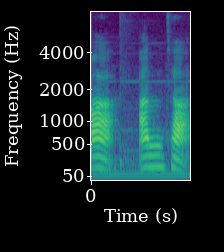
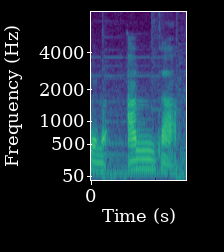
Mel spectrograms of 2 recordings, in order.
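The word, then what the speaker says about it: 앉다: อึน ฉืด นะ ครับ นิ อึน ฉืด ก็ คือ ออก เสียง เป็น แม่ กล หรือ หน หนู ก็ ได้ เป็น อันถะ อันถะ นะ ครับ ต่อ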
